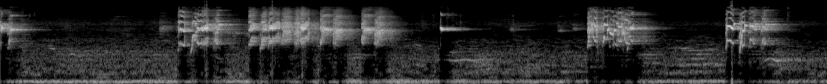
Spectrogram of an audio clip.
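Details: Kept fighter lovebird in long ngekek chatter, heard as harsh, buzzy, high screeching bursts lasting about a second, separated by quieter gaps filled with a low background hum.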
